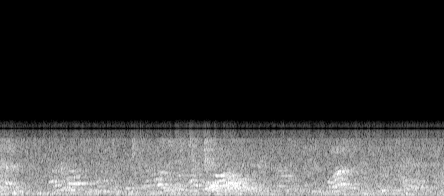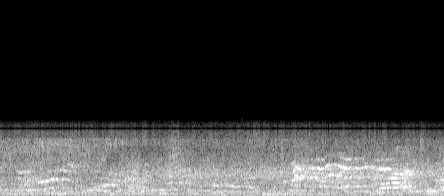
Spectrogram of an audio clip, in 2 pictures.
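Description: Water splashes and trickles as a small child plays in it.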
